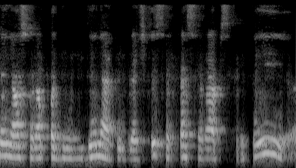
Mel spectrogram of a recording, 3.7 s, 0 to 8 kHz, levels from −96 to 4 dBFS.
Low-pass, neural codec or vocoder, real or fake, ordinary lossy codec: 7.2 kHz; none; real; MP3, 48 kbps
